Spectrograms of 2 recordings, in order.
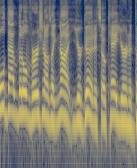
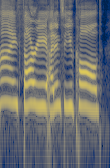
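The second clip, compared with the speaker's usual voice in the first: put-on girly reading voice, pitched up; 7 semitones higher than usual. Retelling how she read it out, in a put-on girl voice. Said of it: "I'll do it in the girl voice".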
